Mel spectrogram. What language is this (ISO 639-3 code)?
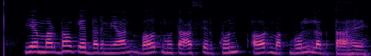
urd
